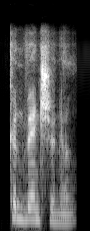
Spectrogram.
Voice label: "conventional", Indian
